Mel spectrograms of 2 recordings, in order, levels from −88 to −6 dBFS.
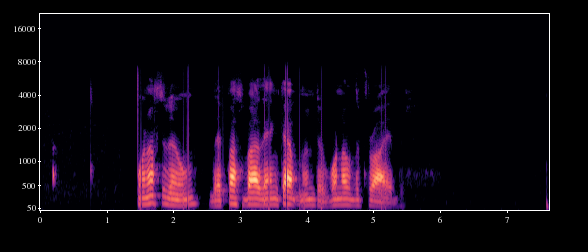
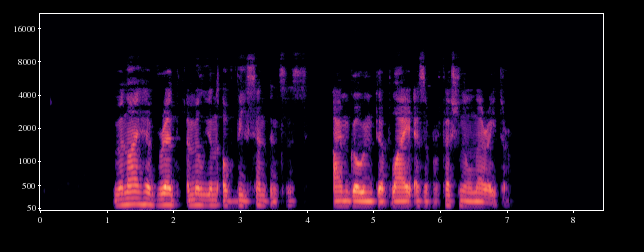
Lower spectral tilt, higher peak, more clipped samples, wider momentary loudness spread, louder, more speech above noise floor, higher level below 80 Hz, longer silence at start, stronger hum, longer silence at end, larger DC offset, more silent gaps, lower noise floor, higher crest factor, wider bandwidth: about the same, -6 dB/octave vs -5.5 dB/octave; first, -8 dBFS vs -12 dBFS; neither; first, 19 LU vs 15 LU; first, -26 LUFS vs -31 LUFS; about the same, 59 dB vs 59 dB; first, -68 dBFS vs -76 dBFS; second, 0.2 s vs 1.1 s; neither; first, 2.4 s vs 1.45 s; neither; first, 1.30-1.44 s vs none; second, -85 dBFS vs -90 dBFS; about the same, 20 dB vs 20 dB; second, 7.2 kHz vs 9.8 kHz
